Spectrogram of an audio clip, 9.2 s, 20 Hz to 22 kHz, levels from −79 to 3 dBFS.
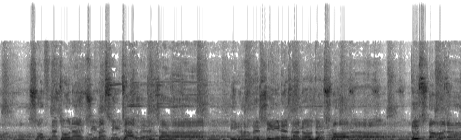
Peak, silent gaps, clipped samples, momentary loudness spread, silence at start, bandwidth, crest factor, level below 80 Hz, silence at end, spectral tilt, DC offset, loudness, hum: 0 dBFS; none; 0.5%; 7 LU; 0 s; over 20 kHz; 10 dB; -36 dBFS; 0 s; -2.5 dB/octave; under 0.1%; -9 LUFS; none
